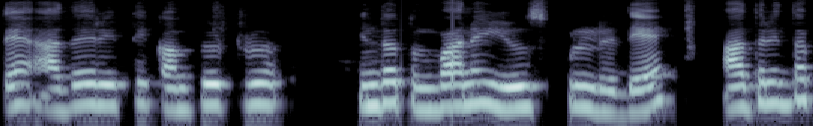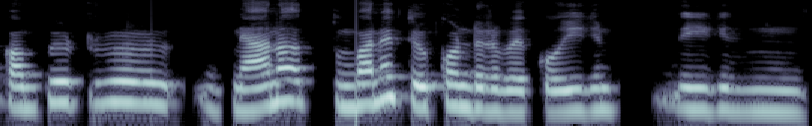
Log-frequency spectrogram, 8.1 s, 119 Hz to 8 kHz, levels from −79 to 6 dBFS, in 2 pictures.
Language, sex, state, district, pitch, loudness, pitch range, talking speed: Kannada, female, Karnataka, Raichur, 235 Hz, -16 LUFS, 215-255 Hz, 105 wpm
